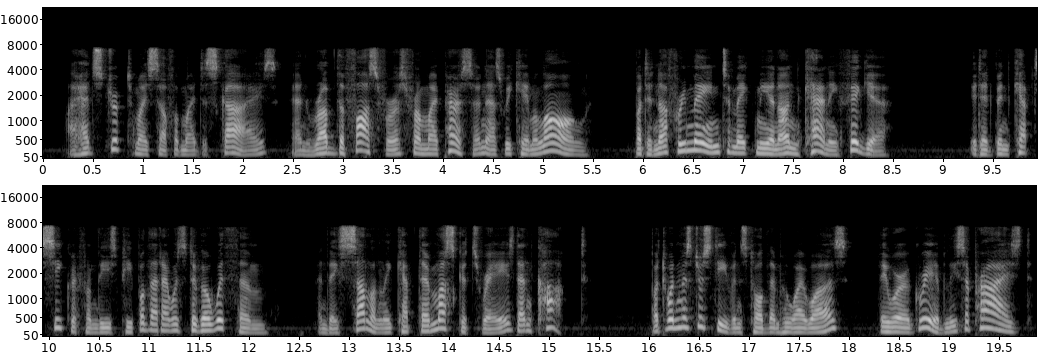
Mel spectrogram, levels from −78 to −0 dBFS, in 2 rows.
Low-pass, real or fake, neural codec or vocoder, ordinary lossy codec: 7.2 kHz; real; none; AAC, 48 kbps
